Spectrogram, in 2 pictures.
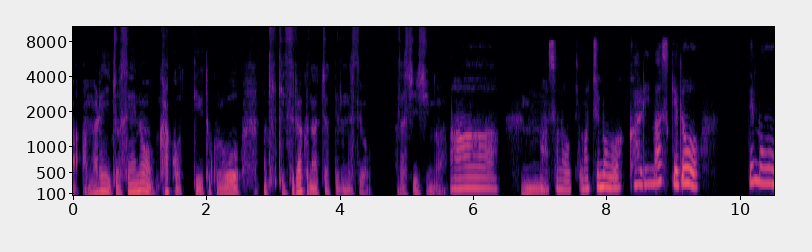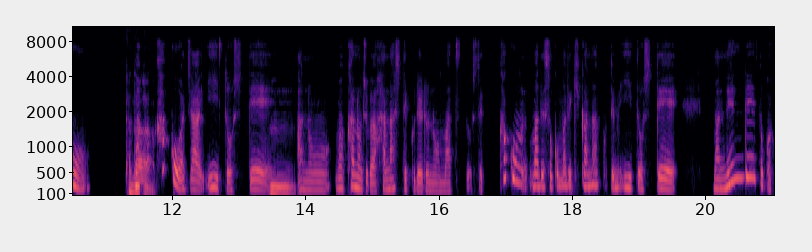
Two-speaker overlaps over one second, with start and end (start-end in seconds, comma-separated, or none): none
